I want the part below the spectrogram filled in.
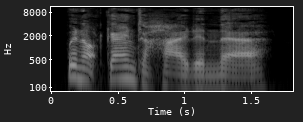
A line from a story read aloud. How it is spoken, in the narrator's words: Violet said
